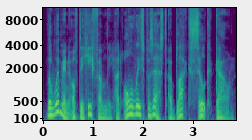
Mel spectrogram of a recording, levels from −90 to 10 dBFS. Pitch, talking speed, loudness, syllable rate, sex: 125 Hz, 200 wpm, -18 LUFS, 5.3 syllables/s, male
